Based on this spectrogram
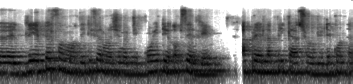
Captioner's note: continues speaking French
